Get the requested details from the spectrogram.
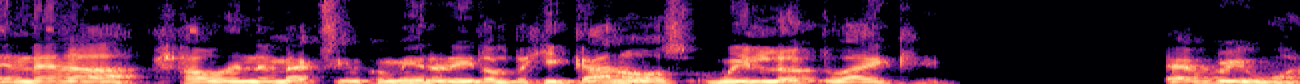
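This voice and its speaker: A man speaks at a fairly high pitch. His loudness stays very even. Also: fairly quick pace. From Bay Area, California (Redwood City). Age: 30s. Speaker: podcast host, former teacher. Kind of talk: casual podcast chat. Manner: animated, casual.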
